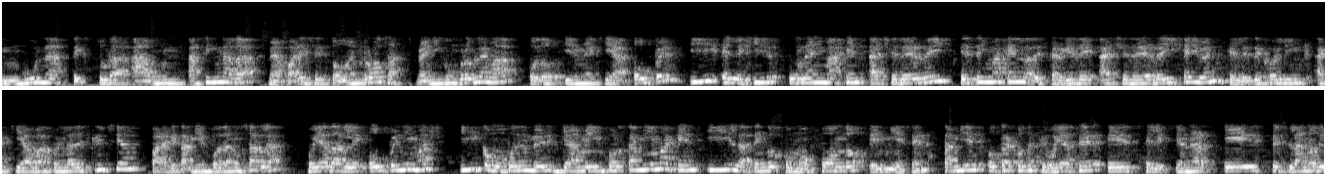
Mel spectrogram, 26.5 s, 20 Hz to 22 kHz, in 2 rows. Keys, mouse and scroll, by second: 5.9 click, 18.6-20.0 middle drag, 23.9 middle click, 24.7 click, 25.4-26.4 middle drag.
